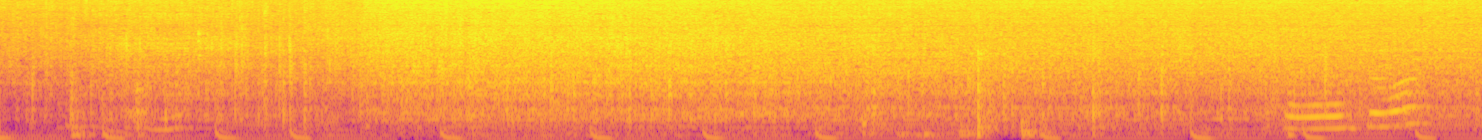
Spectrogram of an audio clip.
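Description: Pork stir-fried in a wok with cooking wine just added gives a loud, steady sizzle, broken by repeated scraping strokes of a spatula, with no one talking.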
